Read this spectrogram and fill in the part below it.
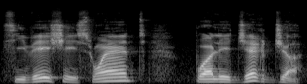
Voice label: "civechesointe", patois jura

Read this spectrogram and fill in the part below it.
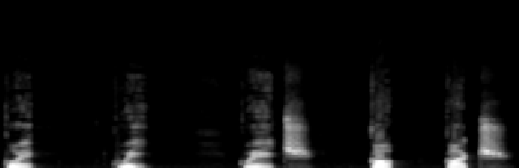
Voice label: "coecouet", patois jura

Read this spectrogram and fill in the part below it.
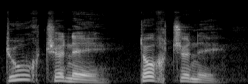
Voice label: "touertchenaie", patois jura

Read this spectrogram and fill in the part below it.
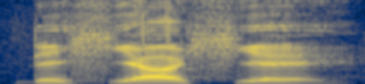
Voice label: "dechachaie", patois jura

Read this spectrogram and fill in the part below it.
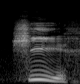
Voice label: "chire", patois jura

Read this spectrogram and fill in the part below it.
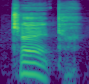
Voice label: "tchaincre", patois jura

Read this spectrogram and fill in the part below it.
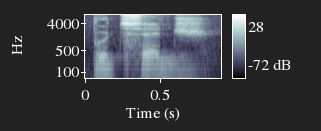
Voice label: "poutsaidge", patois jura

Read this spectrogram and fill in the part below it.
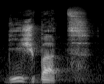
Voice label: "diechbatz", patois jura

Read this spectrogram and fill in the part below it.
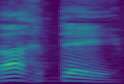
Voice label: "bardaie", patois jura

